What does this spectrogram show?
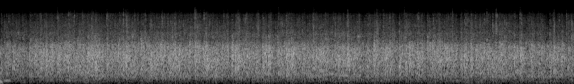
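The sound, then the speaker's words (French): Sustained audience applause at a conference for the roughly 60 to 65 people who spoke there, a dense, steady wash of many hands clapping at once, loud and even throughout with no voices standing out. “Donc euh, moi, je voudrais bien que vous applaudissiez tous les gens qui ont parlé pendant cette conf.”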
